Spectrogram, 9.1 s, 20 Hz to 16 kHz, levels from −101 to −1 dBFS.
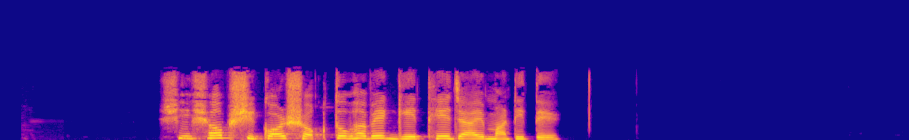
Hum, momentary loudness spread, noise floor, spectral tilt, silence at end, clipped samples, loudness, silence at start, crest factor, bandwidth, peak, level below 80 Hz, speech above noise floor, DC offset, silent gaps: none; 9 LU; under -90 dBFS; -3.5 dB/octave; 3.5 s; under 0.1%; -13 LUFS; 1.65 s; 16 dB; 8.4 kHz; 0 dBFS; -58 dBFS; over 77 dB; under 0.1%; none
